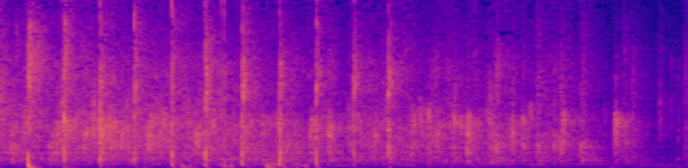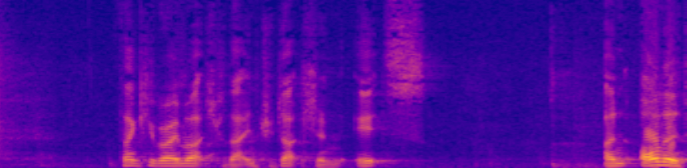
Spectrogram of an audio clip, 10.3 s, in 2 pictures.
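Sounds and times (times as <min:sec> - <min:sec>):
audience applauding: 0:00.0 - 0:05.4
speech: 0:06.1 - 0:08.4, 0:09.7 - 0:10.3.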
